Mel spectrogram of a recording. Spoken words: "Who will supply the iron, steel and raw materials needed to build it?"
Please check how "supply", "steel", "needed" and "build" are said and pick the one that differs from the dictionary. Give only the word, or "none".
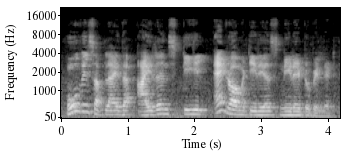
build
